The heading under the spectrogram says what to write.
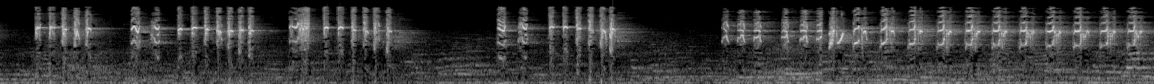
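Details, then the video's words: Long-tailed shrike, a noisy shrike of open Asian habitats, sings rapid runs of scratchy, rasping notes laced with a thin high whistle, several per second, broken by short pauses between phrases. "Long Tailed Shrike With Beautiful Sound"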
